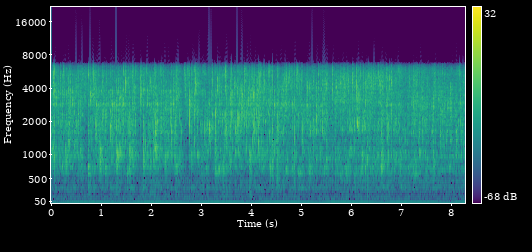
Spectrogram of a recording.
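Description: Thin stream of water from a kitchen mixer tap running steadily into a stainless steel sink that holds some water: an even trickle with small irregular splashes.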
